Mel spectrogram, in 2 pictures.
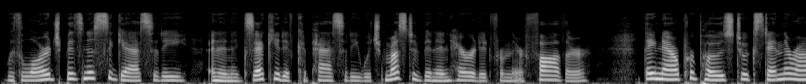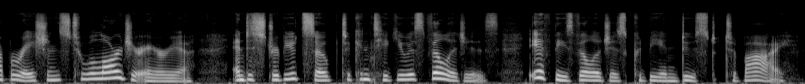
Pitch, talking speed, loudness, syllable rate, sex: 200 Hz, 155 wpm, -19 LUFS, 5.4 syllables/s, female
